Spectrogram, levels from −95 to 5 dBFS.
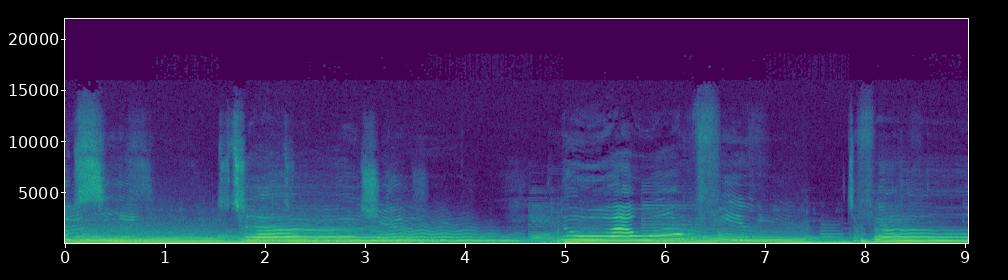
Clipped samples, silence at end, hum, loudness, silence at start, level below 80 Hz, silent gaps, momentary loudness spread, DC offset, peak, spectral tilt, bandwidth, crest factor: under 0.1%; 0 s; none; -19 LUFS; 0 s; -34 dBFS; none; 8 LU; under 0.1%; -4 dBFS; -7 dB/octave; 13.5 kHz; 14 dB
